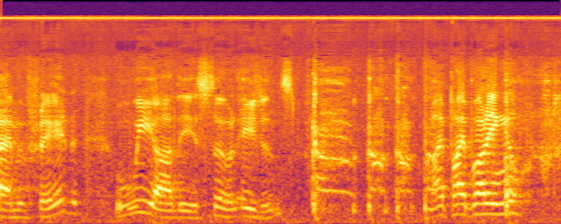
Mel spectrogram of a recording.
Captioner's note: coughs; gasping softly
